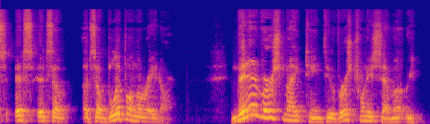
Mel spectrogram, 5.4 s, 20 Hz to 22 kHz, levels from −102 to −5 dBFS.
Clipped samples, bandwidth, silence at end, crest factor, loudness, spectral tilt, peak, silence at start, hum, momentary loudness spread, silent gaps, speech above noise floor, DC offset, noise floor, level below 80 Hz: under 0.1%; 16.5 kHz; 0.15 s; 20 dB; -25 LUFS; -5 dB/octave; -6 dBFS; 0 s; none; 10 LU; none; 38 dB; under 0.1%; -63 dBFS; -66 dBFS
